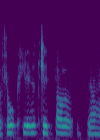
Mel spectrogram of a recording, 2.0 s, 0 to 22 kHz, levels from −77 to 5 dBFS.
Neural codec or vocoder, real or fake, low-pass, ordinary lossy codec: codec, 24 kHz, 1.5 kbps, HILCodec; fake; 10.8 kHz; none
